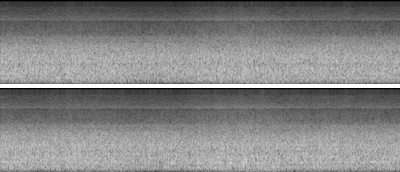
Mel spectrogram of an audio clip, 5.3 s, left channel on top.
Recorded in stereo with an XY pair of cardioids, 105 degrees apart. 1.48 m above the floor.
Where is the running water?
30° right, 0.8 m.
